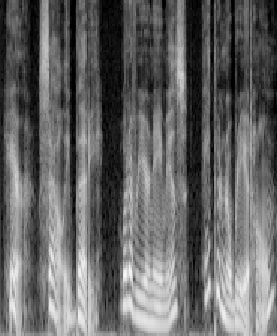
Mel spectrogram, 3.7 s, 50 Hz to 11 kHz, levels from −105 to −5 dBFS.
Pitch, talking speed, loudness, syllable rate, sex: 205 Hz, 160 wpm, -20 LUFS, 6.5 syllables/s, female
